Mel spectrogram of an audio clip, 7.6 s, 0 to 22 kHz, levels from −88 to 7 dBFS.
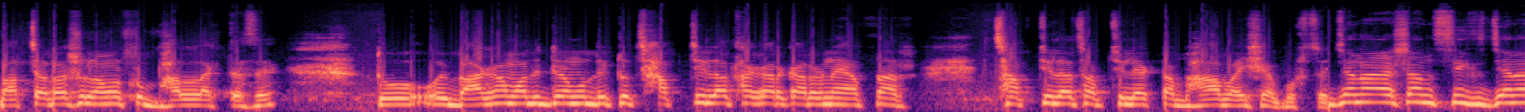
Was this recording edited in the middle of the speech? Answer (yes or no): yes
